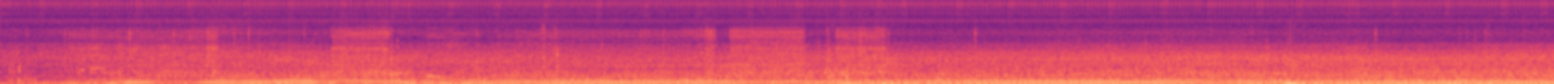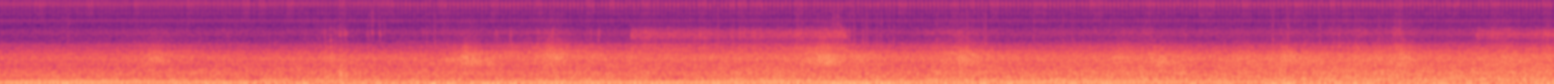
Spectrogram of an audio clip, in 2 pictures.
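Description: A car being driven on the road: a steady low engine and tyre drone whose pitch shifts in the first few seconds.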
